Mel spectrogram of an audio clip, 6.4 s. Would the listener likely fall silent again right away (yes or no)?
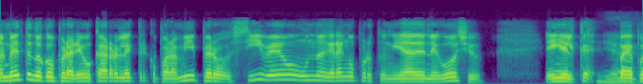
yes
